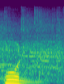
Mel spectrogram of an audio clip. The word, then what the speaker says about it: Huynh: But he pronounces his last name as Hun. Oh, Exact okay. same spelling. Okay. Also Vietnamese, but yeah, pronounces it differently.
